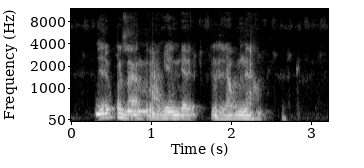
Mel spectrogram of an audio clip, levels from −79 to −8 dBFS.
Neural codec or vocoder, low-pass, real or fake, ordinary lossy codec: codec, 24 kHz, 1.5 kbps, HILCodec; 10.8 kHz; fake; Opus, 64 kbps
